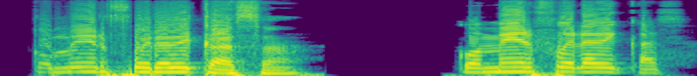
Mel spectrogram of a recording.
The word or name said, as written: comer fuera de casa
